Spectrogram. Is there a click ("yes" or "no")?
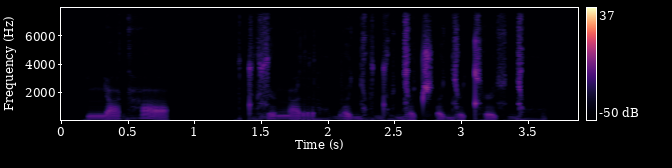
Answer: no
